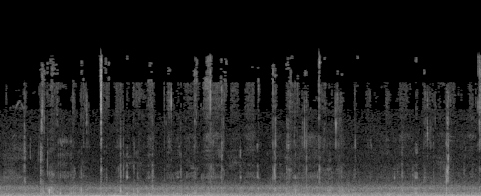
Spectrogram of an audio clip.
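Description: A person chewing a mouthful of sandwich, with soft wet mouth clicks and smacks scattered throughout over a faint steady low hum.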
